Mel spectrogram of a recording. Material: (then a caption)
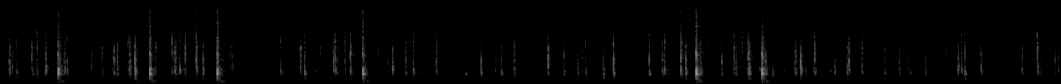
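Plastic. Fingertips of both hands type continuously on a full-size plastic computer keyboard with round cream typewriter-style keycaps resting on a desk. The result is a quiet, steady run of short, crisp clicks with a mid-range tone, almost no low end, and brief pauses between bursts.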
